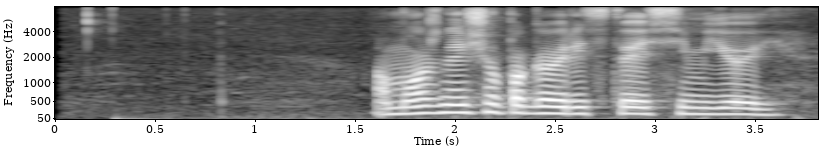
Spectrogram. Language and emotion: Russian, neutral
